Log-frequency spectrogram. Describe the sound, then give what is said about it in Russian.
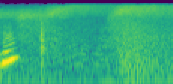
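Sizzling as tempered spice masala, with red chili, garam masala and asafoetida fried in oil, is poured into soup. A steady bright hiss swells louder partway through, after a brief voiced sound at the start. “Теперь вольем эту масалу в суп, размешаем.”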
